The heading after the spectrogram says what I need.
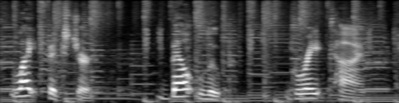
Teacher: I'll drop the T at the end of the first word then merge the second word into the first word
